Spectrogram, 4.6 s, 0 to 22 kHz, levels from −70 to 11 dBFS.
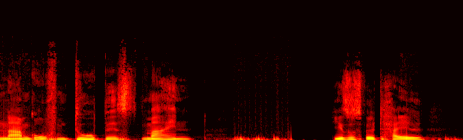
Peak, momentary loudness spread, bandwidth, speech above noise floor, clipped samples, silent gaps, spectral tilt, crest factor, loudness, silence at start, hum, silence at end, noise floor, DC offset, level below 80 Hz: -2 dBFS; 18 LU; 14.5 kHz; 30 dB; under 0.1%; none; -6 dB/octave; 18 dB; -20 LUFS; 0 s; none; 0.05 s; -49 dBFS; under 0.1%; -60 dBFS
